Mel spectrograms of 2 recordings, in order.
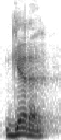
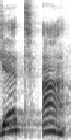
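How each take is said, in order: First: The words are joined with a quick flapped t. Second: The words are separate with a plain t sound.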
